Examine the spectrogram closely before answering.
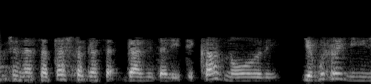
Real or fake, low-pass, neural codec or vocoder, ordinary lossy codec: fake; 3.6 kHz; codec, 16 kHz, 0.4 kbps, LongCat-Audio-Codec; MP3, 16 kbps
